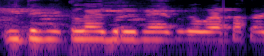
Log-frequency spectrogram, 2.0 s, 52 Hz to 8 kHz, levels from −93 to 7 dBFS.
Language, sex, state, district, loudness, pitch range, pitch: Marathi, female, Maharashtra, Pune, -27 LUFS, 230-240 Hz, 235 Hz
